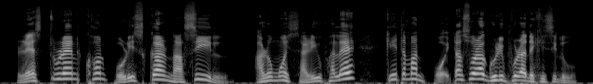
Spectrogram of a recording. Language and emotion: Assamese, disgusted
